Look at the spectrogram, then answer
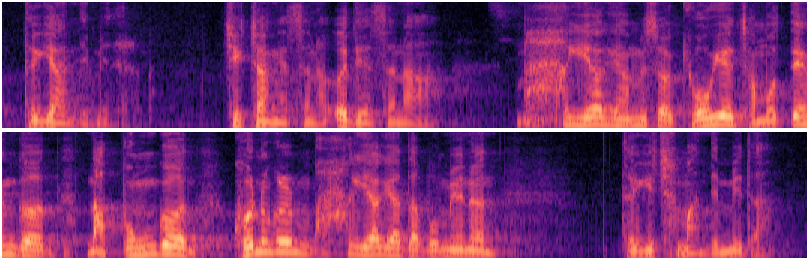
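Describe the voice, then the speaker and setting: In a Gyeongsang accent, a man speaks at a moderate pace and a fairly high pitch with very wide pitch swings. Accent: Gyeongsang intonation. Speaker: pastor. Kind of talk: sermon. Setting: church service. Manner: strong, emphatic intonation.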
